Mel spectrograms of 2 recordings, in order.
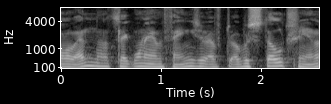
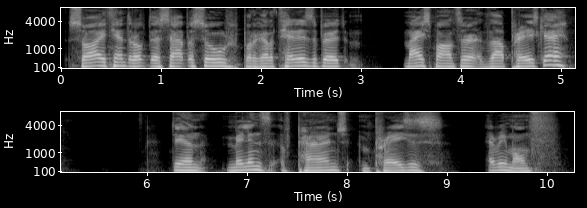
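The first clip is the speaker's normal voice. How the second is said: louder, upbeat sponsor plug; ad read; 4 semitones higher, 8 dB louder than usual. Acted. Host breaking off the episode to plug a sponsor. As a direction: sell it like a podcast ad.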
